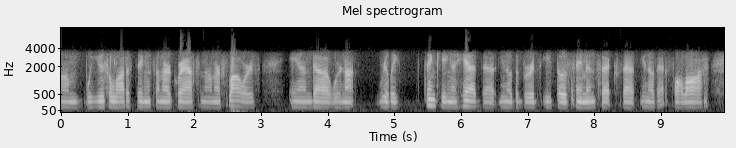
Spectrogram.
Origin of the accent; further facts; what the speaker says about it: Antigo, Wisconsin, United States; also born or lived in Southern California; I'm from Antigo, but we were living in Southern California for a number of years. And then when we moved back in 1990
